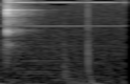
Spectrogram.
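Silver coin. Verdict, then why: Real. A silver coin is pinged with a Pocket Pinger tester, giving a single bright, high metallic ring with steady tones that sustain through the clip over a low background hum. The coin passes the test as genuine silver.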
